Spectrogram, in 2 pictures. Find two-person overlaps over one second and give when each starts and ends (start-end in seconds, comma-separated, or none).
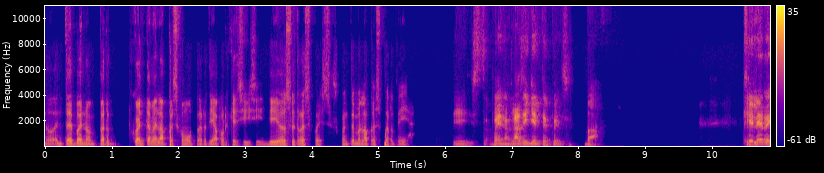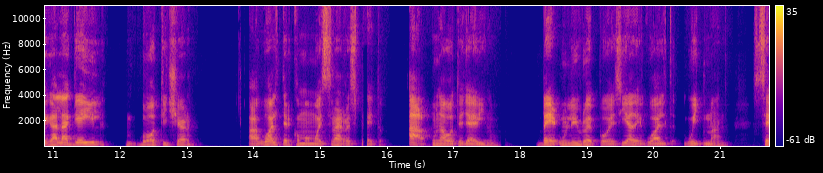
none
